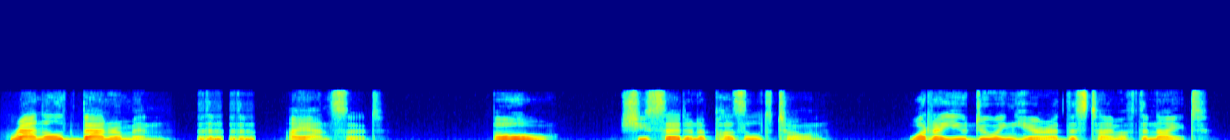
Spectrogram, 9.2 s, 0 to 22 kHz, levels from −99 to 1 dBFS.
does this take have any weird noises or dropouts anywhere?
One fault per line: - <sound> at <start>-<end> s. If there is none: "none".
- laugh at 1.5-1.9 s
